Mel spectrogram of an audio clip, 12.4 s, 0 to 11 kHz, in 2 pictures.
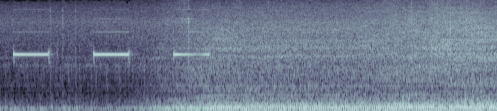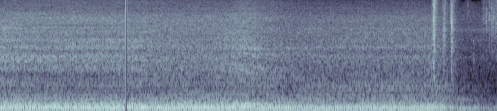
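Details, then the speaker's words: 2005 Honda Pilot: after chimes, a deep steady rumble swells, holds, then cuts off; loud lawnmower-like blower fan, suspected worn blower motor, to be replaced. "don't know if you can hear that on camera but it kind of sounds like a lawn mower so we're gonna have to get down get all the stuff taken down to get to the blower motor"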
